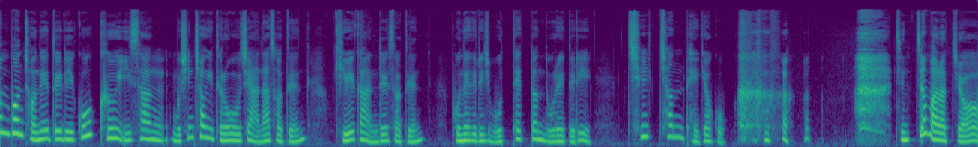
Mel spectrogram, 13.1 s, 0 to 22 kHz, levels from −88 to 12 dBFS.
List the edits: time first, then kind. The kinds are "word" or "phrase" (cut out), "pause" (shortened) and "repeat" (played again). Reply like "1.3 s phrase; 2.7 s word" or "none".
none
